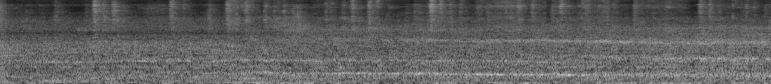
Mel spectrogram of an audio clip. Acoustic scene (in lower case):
subway station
